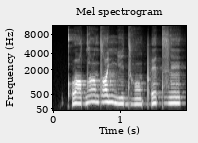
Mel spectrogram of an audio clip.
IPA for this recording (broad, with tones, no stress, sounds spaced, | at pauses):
kʼ o˨ dˤ ẽ˦ dˤ o˦ ɲ i˨ dʱ ɔ̃˨ pʼ e˦˨ t z ẽ˦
